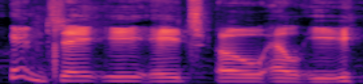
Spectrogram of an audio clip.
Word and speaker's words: Jehole: J E H O L E. Like whole.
